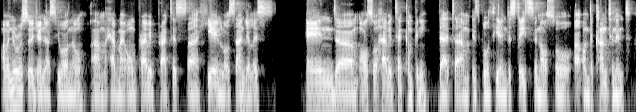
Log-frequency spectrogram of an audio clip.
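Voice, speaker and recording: A middle-aged man from Ghana speaks in a very deep, low voice. He answers interview questions in a relaxed way, with plenty of "um" and "you know" and the odd chuckle. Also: moderate pace. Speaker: neurosurgeon guest.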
